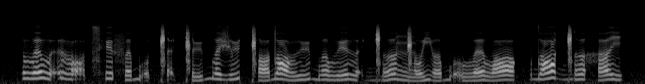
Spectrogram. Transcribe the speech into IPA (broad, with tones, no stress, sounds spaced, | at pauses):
β ə˧˥˧ β ə̰˧˥˧ ɣ ɔ̰˧˥˧ t͡sʰ ʏ˦˨ f ə˩˥ b o̰˩˥ ǁ ə̰˦˨ ǁ ʉ˩˥ b ə˦˨ ʒ ʉ˧˥˧ ǁ ɔ˩˥ d ɔ˦˨ ɣ ʉ˧˥˧ b ɤ˦˨ β ʏ˧˥˧ ð ə̰˦˨ ɡ͡ǁ ɤ˧˥˧ ŋ͡ǁ o˩˥ j ɤ˩˥ b o̰˦˨ β ə˧˥˧ β ɔ˧˥˧ | d ɔ˧˥˧ ɡ͡ǁ ɤ˦˨ h ʌ˧˥˧ i̯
